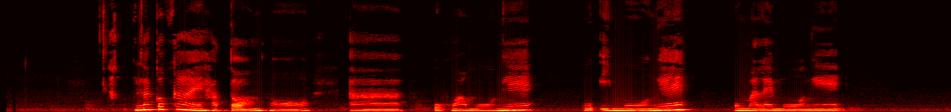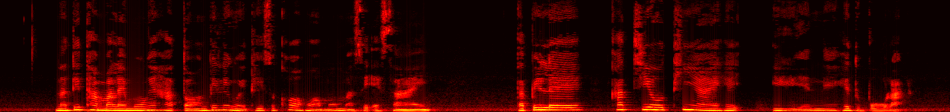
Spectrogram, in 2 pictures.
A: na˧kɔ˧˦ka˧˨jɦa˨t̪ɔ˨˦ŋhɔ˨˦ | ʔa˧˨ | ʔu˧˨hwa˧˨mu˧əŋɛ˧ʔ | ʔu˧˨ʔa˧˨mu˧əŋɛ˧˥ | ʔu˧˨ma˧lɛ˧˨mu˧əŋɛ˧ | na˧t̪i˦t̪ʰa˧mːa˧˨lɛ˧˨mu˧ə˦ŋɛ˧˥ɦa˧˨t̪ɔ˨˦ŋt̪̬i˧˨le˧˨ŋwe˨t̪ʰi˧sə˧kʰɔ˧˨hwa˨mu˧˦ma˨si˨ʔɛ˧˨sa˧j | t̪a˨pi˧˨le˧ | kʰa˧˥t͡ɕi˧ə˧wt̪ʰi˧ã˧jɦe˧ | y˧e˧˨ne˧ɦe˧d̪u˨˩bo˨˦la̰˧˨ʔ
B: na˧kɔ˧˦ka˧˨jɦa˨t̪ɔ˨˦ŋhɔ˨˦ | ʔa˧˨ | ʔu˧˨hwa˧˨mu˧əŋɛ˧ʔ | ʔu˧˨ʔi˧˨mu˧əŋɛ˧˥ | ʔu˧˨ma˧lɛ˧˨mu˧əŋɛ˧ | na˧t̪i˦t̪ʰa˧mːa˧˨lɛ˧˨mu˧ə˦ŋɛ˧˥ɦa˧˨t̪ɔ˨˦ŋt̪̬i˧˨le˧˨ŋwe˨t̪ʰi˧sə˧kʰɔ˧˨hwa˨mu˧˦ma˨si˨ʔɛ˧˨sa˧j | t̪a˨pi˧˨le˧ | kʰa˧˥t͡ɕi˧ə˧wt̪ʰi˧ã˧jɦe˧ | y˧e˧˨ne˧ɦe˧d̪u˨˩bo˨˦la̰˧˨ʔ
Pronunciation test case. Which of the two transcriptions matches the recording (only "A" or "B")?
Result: B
